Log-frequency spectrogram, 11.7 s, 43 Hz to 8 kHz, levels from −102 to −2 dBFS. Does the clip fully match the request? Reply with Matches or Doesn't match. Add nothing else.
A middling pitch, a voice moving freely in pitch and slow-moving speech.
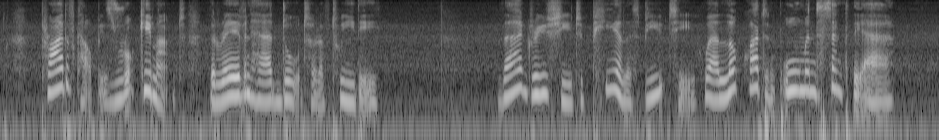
Doesn't match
